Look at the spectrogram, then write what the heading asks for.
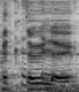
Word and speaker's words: Cthulhu: Cthulhu. It's called Cthulhu. Cthulhu. Fine then. I'm and I pronounce things properly.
